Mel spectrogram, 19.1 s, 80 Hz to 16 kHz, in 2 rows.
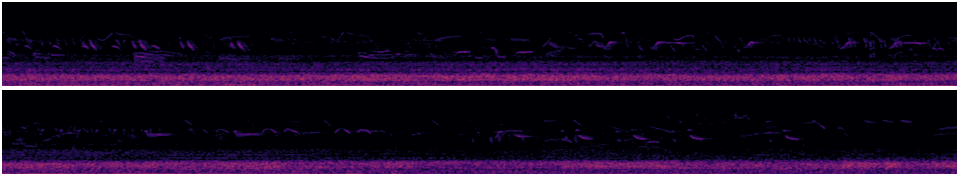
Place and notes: Main Rd, Malton, UK - dawn patrol ... valley bottom ...
dawn patrol ... valley bottom ... police helicopter on its way ... parabolic to mixpre 3 ... a lorry turns at the T junction the tyres complaining ... bird calls ... song ... skylark ... whitethroat ... song thrush ...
